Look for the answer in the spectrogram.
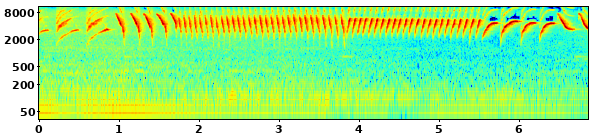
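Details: Canary training song: fast sweeping whistled notes, then a long rapid trill of dense repeated notes lasting over two seconds, closing with rising upslurred whistles; high-pitched and loud throughout.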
